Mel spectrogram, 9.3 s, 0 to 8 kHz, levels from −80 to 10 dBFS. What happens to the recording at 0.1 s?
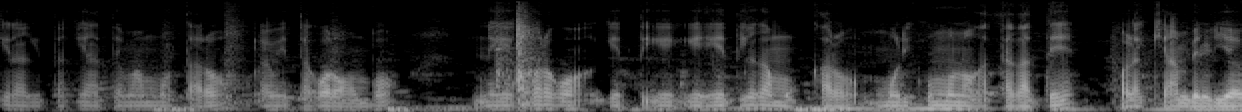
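Automatic gain rising, 0.05 to 3.09 s: the gain control, finding the input too quiet, lifts speech and background together by about 6 dB, gradually rather than in one step.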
